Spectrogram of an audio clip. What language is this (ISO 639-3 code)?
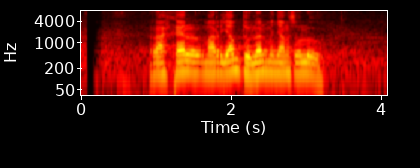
jav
